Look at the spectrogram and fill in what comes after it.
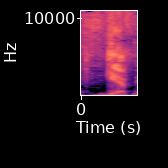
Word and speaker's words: GIF: But if you want to be a stickler like my love over here, pronounce it as the word is. So graphic, that would make sense. Graphic GIF.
